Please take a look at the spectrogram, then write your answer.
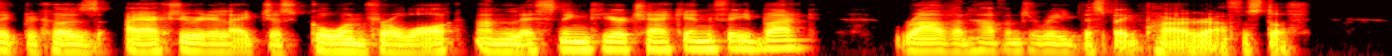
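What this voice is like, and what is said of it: Irish Monaghan accent. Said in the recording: “a boy from Monaghan ... I can't fucking stand this boy's accent ... slack jawed yokel ... He can't say these words correctly”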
